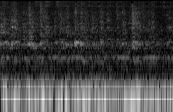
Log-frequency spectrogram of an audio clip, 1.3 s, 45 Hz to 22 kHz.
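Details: 1966 Mustang after installing a Spectra fuel-injection tank with an in-tank pump, first start: deep, steady idle with an even low rumble and no pump whine or buzz; the pump is inaudible, engine idling normally.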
